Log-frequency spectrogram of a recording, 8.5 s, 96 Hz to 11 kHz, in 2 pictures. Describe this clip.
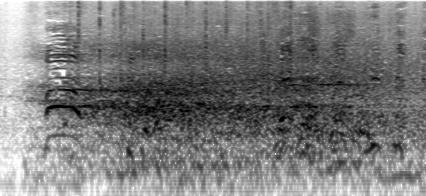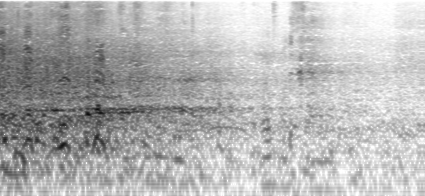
181106 crowd cheer applaud laugh hall
Crowd Cheer Applaud with laugh in a very big hall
